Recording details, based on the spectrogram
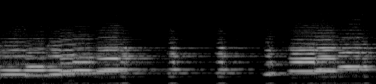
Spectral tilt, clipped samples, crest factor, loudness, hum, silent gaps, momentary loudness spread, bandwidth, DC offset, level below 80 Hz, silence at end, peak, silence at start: -1 dB/octave; under 0.1%; 16 dB; -27 LUFS; none; none; 15 LU; 12 kHz; under 0.1%; -66 dBFS; 0 s; -12 dBFS; 0 s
